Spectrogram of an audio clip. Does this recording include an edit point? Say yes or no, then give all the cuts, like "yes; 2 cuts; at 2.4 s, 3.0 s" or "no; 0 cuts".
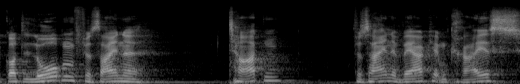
no; 0 cuts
